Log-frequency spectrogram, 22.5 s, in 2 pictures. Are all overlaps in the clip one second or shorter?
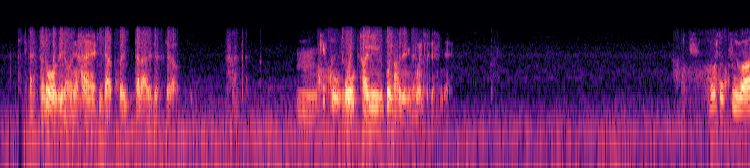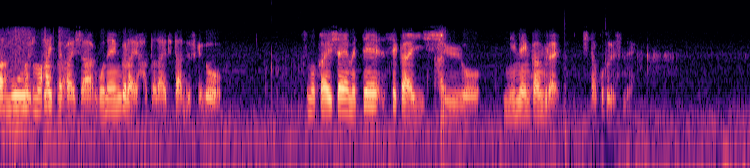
No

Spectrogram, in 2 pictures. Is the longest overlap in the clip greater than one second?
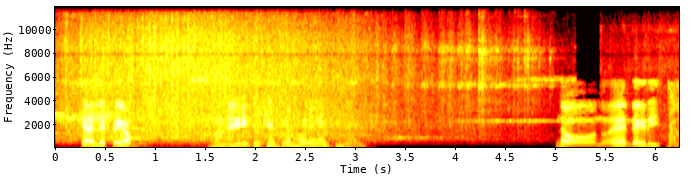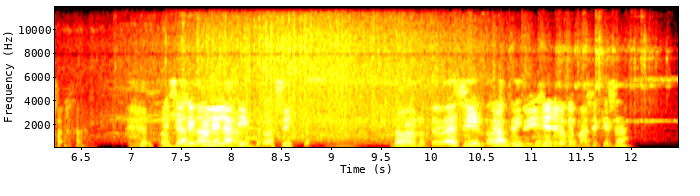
Yes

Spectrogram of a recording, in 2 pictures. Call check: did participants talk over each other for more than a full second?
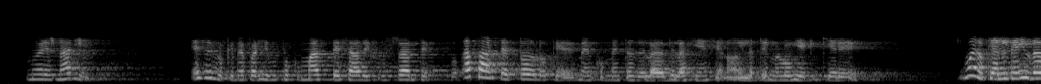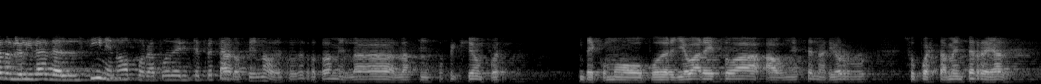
No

